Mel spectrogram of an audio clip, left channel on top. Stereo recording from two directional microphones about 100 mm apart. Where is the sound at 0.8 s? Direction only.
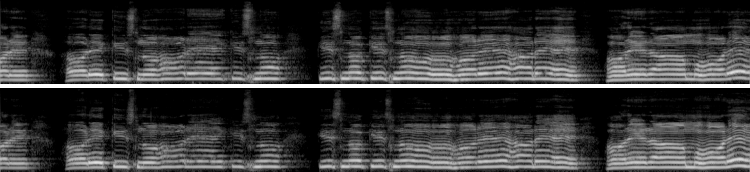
35° right (ahead or behind).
